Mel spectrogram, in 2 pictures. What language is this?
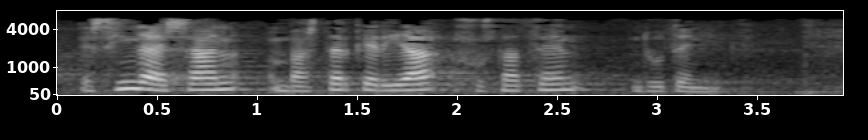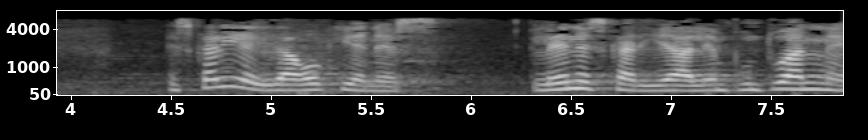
Basque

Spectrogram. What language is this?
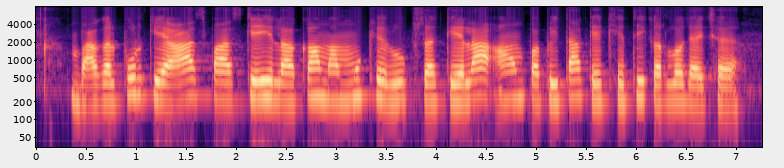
Maithili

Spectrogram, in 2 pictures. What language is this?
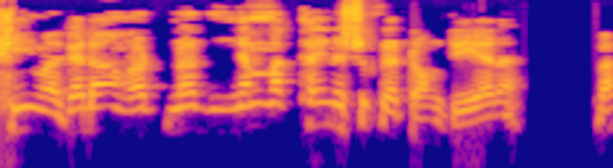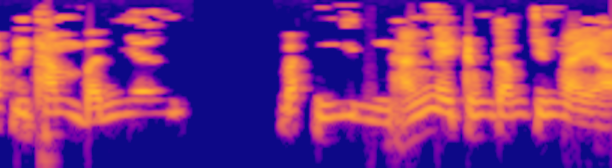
Vietnamese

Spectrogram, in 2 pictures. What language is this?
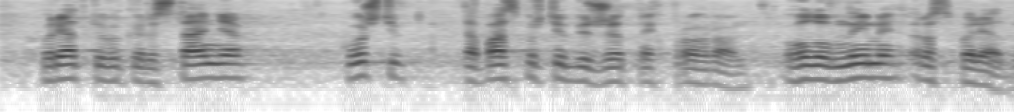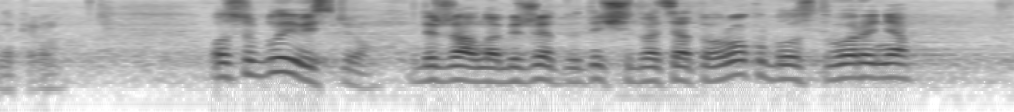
Ukrainian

